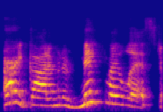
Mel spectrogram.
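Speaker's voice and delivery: a defiant, fed-up prayer, retold; mad at God. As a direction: throw the words at God in frustration. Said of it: "I was so mad at God".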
